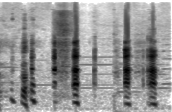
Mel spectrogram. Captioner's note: laughter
